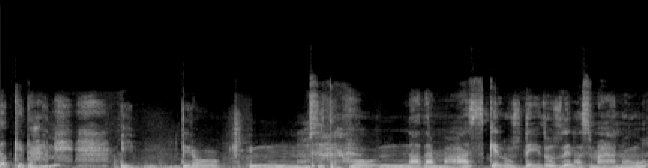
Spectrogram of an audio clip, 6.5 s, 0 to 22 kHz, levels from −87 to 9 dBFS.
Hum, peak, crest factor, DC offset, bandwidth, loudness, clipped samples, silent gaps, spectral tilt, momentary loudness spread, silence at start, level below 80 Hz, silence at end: none; -6 dBFS; 16 dB; under 0.1%; 12.5 kHz; -22 LUFS; under 0.1%; none; -5 dB/octave; 6 LU; 0 s; -56 dBFS; 0 s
